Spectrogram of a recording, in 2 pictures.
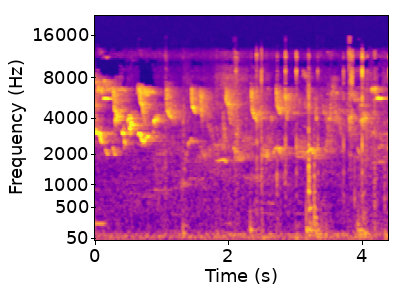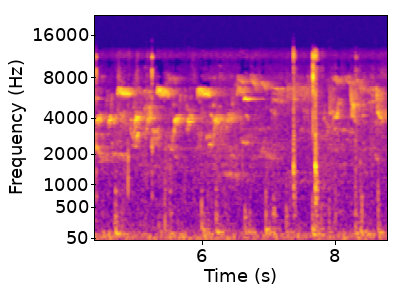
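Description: Small birds chirping and singing, many short, quick downward-sliding notes overlapping one another, with a few soft knocks.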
